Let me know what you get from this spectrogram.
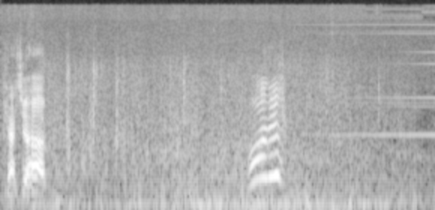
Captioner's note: snow crunching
